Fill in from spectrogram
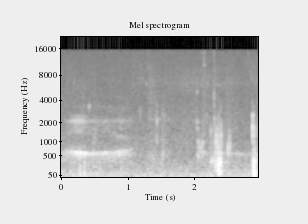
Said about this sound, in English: So this was a half liter bottle. You just poured the whole thing.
